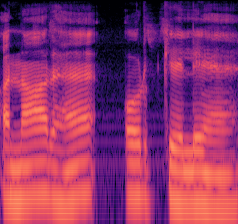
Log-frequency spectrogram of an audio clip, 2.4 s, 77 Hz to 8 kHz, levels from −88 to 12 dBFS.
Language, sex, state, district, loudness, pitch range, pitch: Hindi, male, Uttar Pradesh, Shamli, -16 LUFS, 115-135 Hz, 125 Hz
